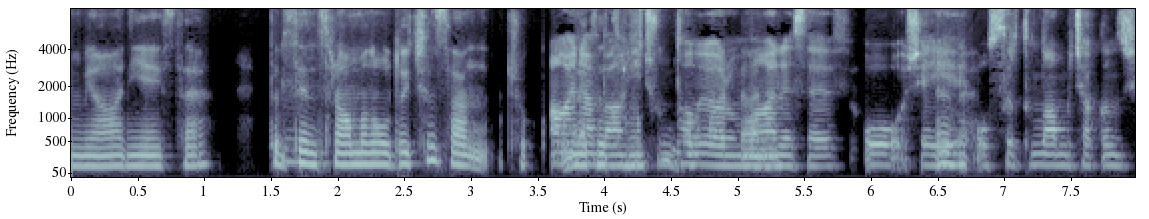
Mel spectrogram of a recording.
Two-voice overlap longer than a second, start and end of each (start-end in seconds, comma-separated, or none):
3.6-5.3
